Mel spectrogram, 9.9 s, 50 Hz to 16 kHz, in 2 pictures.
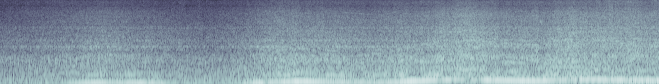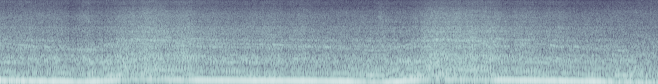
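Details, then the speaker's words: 2022 Mitsubishi Xpander Sport CVT, engine with hood insulation, engine thought to sound a bit unhealthy: floored free rev climbs then hangs at ceiling, repeatedly dipping and climbing back; normal rev limiter stopping further revs. "Ya ada limiter-nya, tadi udah gua mentokin, kayaknya dia enggak bisa nambah lagi untuk gas mesinnya."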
